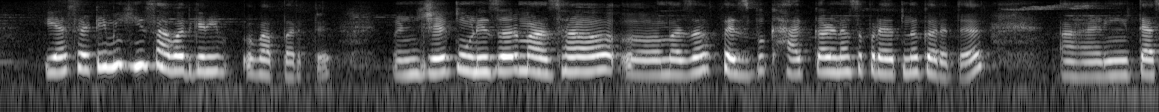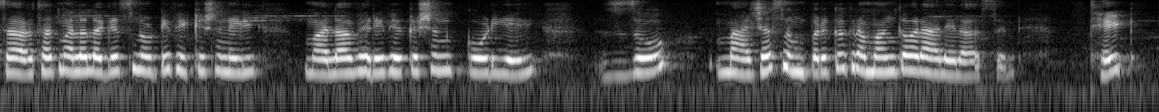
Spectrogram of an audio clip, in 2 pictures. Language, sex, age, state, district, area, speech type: Marathi, female, 18-30, Maharashtra, Nashik, urban, spontaneous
